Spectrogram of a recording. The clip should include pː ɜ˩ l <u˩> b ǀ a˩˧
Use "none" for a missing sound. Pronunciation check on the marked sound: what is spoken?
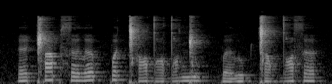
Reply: u˩˧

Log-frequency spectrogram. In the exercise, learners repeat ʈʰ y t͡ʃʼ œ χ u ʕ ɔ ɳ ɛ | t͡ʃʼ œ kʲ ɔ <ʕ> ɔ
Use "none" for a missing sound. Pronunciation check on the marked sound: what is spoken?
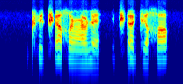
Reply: χ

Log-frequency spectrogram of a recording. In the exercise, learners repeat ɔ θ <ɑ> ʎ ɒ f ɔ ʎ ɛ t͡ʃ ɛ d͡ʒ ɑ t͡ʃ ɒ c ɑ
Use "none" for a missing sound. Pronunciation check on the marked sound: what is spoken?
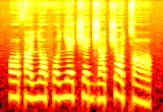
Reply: ɑ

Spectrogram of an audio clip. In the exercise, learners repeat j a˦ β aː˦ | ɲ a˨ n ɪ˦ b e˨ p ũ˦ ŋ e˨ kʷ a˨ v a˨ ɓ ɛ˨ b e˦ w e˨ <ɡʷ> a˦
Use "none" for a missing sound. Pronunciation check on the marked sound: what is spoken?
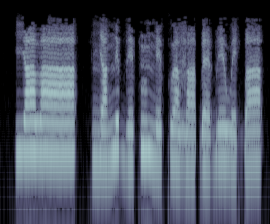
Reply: ɡ͡b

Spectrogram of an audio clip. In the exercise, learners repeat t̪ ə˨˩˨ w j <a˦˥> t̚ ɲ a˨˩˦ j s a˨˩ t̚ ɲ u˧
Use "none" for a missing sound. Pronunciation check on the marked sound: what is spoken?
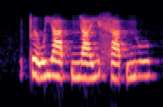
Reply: a˨˩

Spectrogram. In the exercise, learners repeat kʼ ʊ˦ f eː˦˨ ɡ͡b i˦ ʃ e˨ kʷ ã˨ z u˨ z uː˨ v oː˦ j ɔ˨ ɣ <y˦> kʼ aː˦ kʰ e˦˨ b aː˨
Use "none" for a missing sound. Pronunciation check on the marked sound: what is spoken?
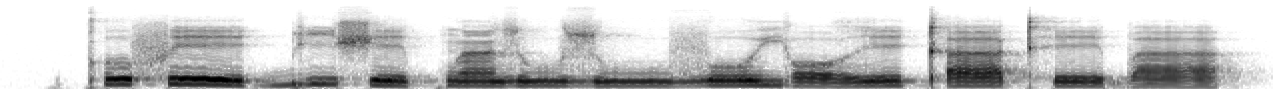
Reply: e˦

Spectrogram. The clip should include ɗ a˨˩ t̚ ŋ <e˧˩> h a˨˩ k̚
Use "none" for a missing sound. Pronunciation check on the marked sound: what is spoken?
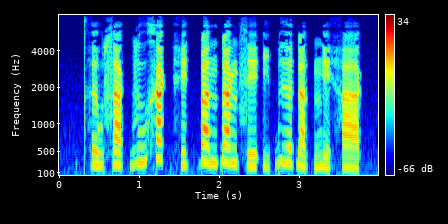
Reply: e˧˩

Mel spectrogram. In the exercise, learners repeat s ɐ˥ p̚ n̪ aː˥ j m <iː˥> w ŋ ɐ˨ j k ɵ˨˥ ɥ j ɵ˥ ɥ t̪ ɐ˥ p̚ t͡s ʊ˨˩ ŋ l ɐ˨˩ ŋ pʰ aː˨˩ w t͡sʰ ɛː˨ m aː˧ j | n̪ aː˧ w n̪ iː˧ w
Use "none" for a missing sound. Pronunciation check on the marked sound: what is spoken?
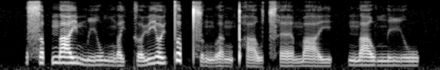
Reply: iː˨˧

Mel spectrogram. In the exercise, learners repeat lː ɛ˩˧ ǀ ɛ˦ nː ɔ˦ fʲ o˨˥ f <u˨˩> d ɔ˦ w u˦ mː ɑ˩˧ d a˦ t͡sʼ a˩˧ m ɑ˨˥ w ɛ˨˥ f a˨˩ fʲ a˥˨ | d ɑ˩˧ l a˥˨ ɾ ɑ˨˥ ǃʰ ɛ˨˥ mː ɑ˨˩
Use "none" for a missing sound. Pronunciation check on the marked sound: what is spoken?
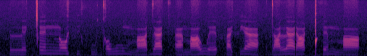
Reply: u˨˩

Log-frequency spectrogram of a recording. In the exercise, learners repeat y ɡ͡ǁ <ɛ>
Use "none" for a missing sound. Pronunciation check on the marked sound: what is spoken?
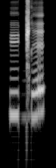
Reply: ɛ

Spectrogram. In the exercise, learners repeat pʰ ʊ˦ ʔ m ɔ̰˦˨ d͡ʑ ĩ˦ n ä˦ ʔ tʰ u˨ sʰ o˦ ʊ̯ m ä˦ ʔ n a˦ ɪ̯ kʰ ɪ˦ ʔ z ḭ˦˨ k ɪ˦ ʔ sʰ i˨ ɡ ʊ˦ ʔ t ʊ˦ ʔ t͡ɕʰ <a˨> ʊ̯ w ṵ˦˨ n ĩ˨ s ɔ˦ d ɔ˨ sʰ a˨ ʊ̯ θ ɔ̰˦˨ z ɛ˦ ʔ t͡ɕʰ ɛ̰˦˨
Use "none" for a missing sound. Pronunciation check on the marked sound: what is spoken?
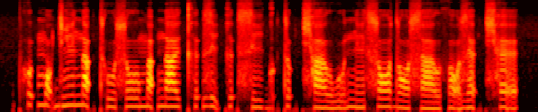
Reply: a˨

